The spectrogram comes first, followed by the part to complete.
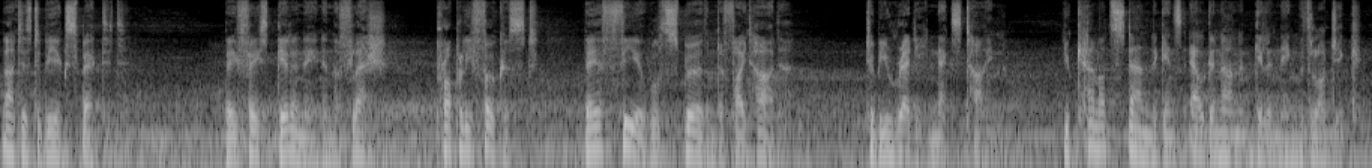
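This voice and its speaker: A man playing an ancient rebel leader in a fantasy game, speaking in a formal, measured, solemn manner. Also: mid-range voice, close to an everyday voice. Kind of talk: scripted fantasy game dialogue. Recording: long reverb, loud background noise.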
